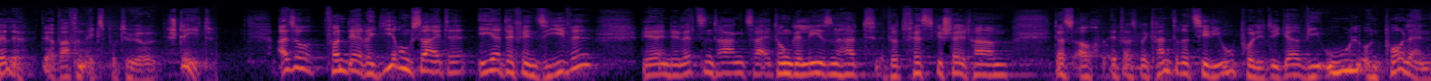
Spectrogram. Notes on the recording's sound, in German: Mitschnitt des Referats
